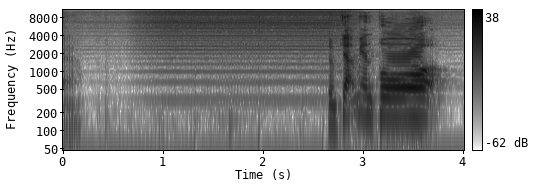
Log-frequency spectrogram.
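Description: Steady electrical hum with a constant hiss on the narration microphone, the hiss growing louder about a second in. A man's voice draws out a word near the end.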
